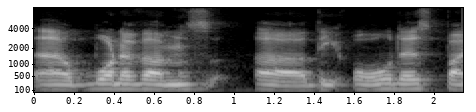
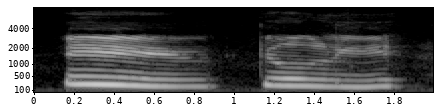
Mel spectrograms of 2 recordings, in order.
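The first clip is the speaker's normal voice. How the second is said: high-pitched voice with ew drawn out; 9 semitones higher than usual. Doing a cartoon character impression: Seven impression. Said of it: "I do the best Seven impression ever".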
